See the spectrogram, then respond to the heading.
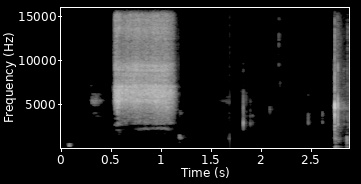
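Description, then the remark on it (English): A can or bottle of Two Towns cider from Corvallis, Oregon, is cracked open with a bright, fizzy hiss lasting about half a second, followed by a faint click and a brief clatter of handling. “I will do my darndest to try to get this thing open right now.”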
